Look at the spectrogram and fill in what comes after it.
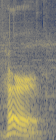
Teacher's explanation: in the american pronunciation you're gonna hear the r the rhodic sound herb while in british accents the r isn't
